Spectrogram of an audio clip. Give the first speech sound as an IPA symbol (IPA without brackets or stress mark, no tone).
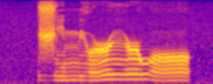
ʒ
